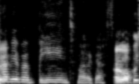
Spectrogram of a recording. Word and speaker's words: Madagascar: I pronounce it Madagascar. Yeah. Wife? Madagascar. I noticed Scar, that the yeah. last part sounded like NASCAR.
